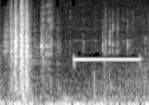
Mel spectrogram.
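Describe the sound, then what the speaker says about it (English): In an Acura TSX Tech Package, a quick clatter of keys and an ignition click are followed by a steady electronic chime tone, heard up close in the cabin. "when I turn my car back on now"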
